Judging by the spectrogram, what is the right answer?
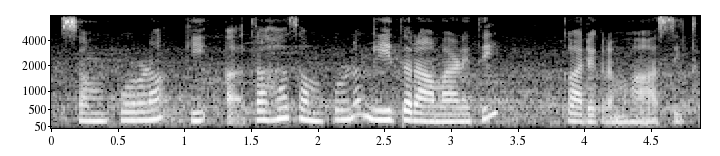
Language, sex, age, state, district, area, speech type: Sanskrit, female, 45-60, Maharashtra, Nagpur, urban, spontaneous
